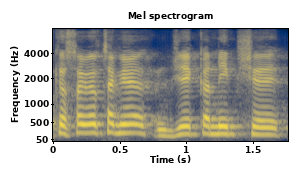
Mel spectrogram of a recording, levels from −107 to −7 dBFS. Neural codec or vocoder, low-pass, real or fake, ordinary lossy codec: codec, 16 kHz, 2 kbps, X-Codec, HuBERT features, trained on LibriSpeech; none; fake; none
